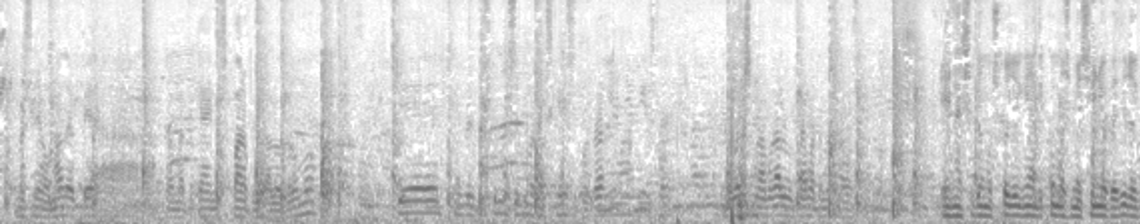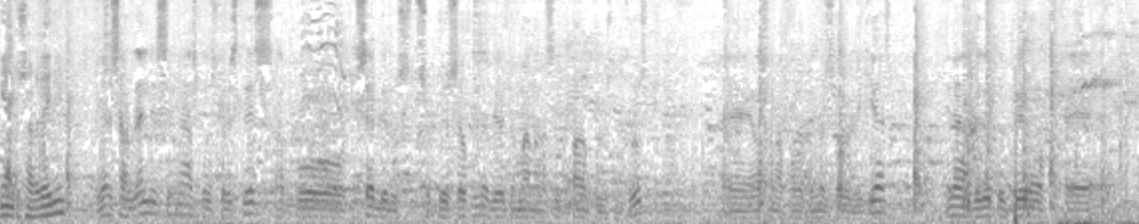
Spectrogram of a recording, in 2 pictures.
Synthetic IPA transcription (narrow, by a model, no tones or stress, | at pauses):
imɐsineo̞mɐðɐio̞piɐ̰pɾɐɣmɐt̪ikɐinese̥pɐɾɐpo̞likɐlo̞ðɾomo̞ | ce̞epep̪ist̪umesind̪omɐnɐkse̞cinispot̪ɐθomɐist̪e | nɐboɾisumenɐvɣɐlume̞pɾɐɣmɐt̪ɐmet̪osɐɣost̪imo | e̞nɐsind̪o̞mo̞sxo̞lʲioʝenɐðikomɐzmesinio̞pe̞ðit̪oʝenit̪osɐɾðe̞ʎi | t̪oʝent̪isɐɾðelisineɐspolosfoɾist̪isɐpo̞t̪u̥sembiɾust̪u̥so̞piuse̞xume̞ðio̞t̪iomɐnɐmɐseçipɐɾɐpo̞luzmikɾus | eo̞sonɐfo̞ɾɐt̪omesskɐɾoliciɐs | ineenɐpe̞ðit̪o̞ːpioe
